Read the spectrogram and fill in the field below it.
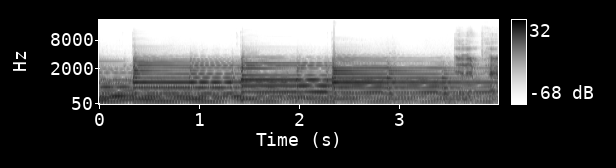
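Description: An electric guitar plays a clean tone through a Boss MS-3 multi-effects switcher with delay and reverb, producing ringing picked notes whose repeats trail after each attack and blend into a lush, sustained wash.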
